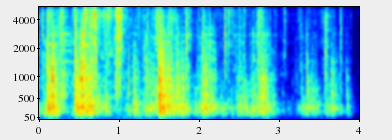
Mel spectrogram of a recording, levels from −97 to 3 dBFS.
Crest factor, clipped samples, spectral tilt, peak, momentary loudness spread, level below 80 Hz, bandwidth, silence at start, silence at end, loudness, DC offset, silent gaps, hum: 24 dB; under 0.1%; -4 dB/octave; -2 dBFS; 20 LU; -68 dBFS; 5.4 kHz; 0 s; 0.15 s; -25 LUFS; under 0.1%; none; none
